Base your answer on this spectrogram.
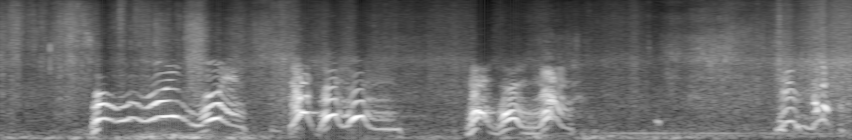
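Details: Nora, a husky, playing in her leaf pile: four bursts of warbling, yodel-like vocalizations, each rising and falling in pitch with rich harmonics, separated by short pauses, over faint outdoor background.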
